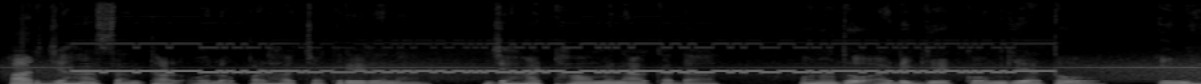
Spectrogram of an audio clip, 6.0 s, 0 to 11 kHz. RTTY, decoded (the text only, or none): ZTI26 96IO9 UFGYL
